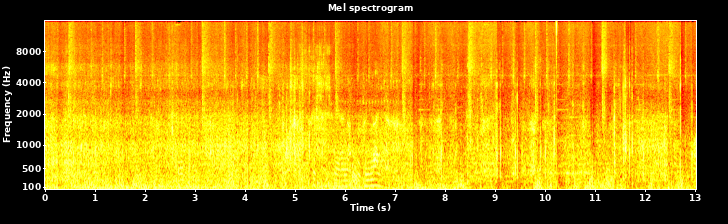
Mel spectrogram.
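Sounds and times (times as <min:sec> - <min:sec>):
bike clicks and rattles: 0:00.0 - 0:13.0
bike tyres rumbling on pavement: 0:00.0 - 0:13.0.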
